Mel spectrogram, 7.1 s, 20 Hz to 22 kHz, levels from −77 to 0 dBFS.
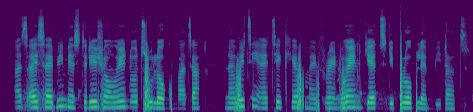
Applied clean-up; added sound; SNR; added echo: none; none; none; none.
